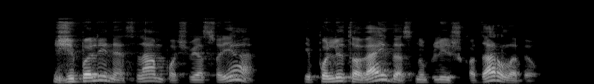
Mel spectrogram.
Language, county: Lithuanian, Kaunas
